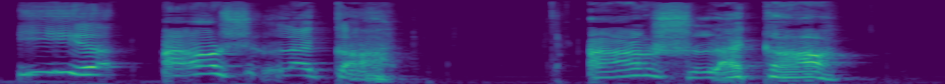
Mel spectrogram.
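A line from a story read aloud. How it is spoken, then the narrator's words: Furious trembling roar. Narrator (German): Schamrot im Gesicht und bebend vor Wut drehte Lasrado sich plötzlich dem Direktor, den Lehrern und Schülern zu und brüllte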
